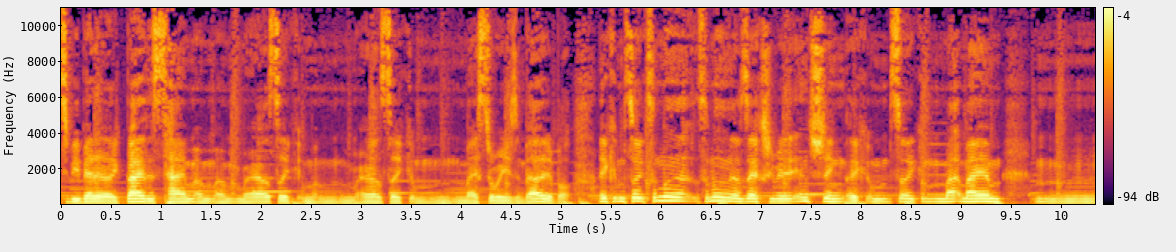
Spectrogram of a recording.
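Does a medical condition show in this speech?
Yes: stammer and stutter; near-fatal illness at 20, 3-day coma, 9 days ventilator, feeding tube, 4 hospitals in 6 weeks; ongoing speech issues, some improvement noted; speech impediment, described as barely able to speak; here repeated sounds, repeated words.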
